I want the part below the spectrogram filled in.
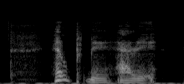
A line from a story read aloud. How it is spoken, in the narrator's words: he muttered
